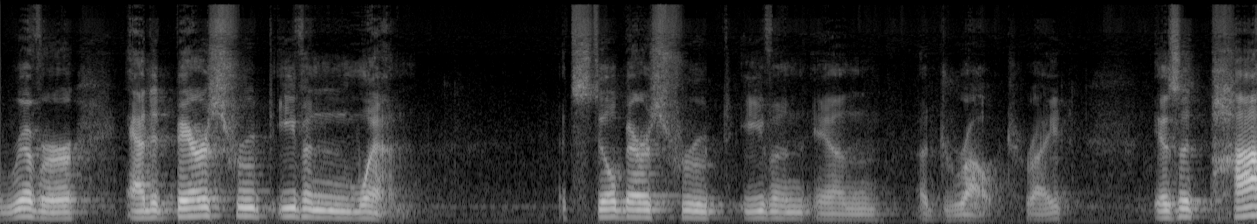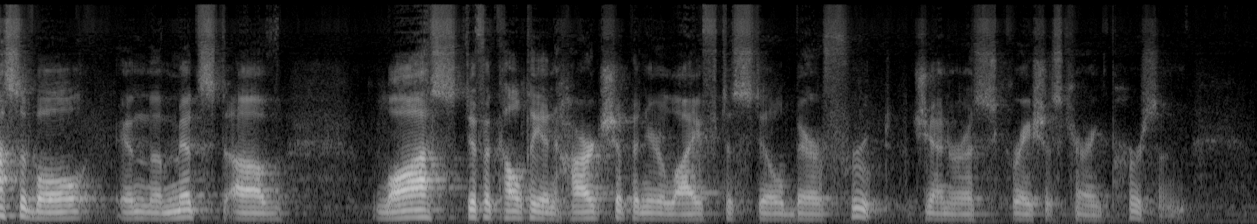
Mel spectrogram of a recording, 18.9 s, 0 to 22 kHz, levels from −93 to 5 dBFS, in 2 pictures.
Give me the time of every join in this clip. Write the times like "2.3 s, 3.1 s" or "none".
16.2 s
